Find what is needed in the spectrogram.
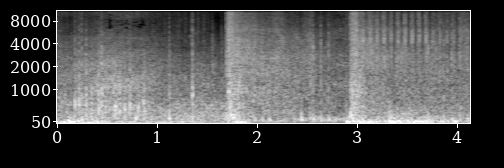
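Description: Battle sound effects: a dense crackle of gunfire with two heavy explosion booms, one a little under two seconds in and a second about three seconds in.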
